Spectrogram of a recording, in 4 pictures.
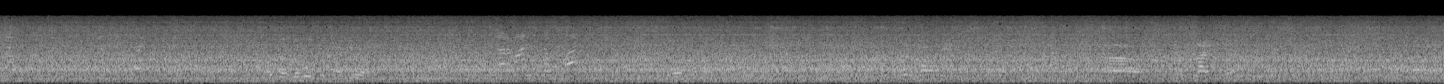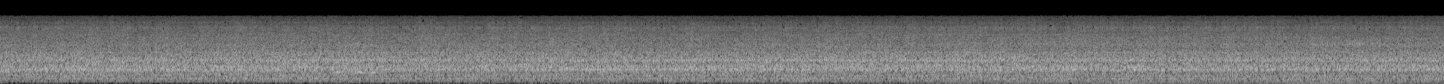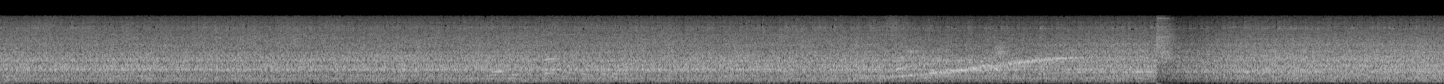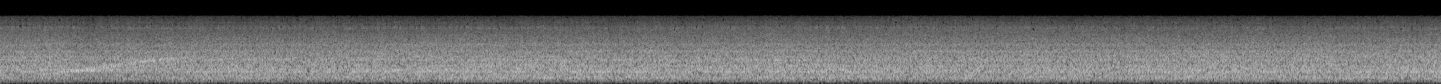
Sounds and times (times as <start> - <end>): Speech: 2.6 - 3.8, 33.8 - 35.2.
